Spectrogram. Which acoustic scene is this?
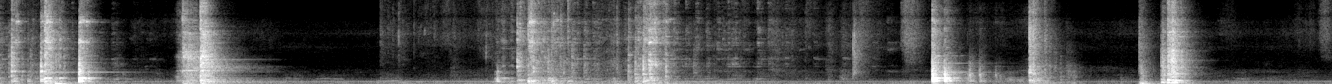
kitchen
